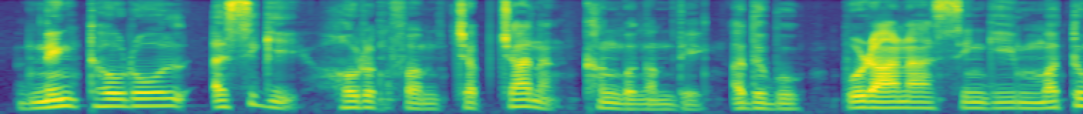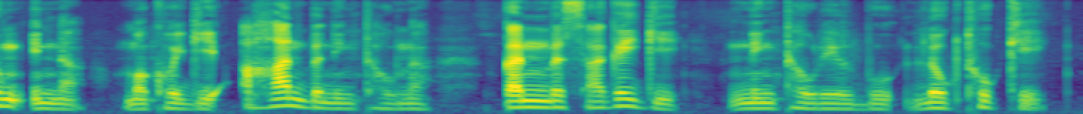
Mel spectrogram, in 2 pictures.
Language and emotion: Manipuri, neutral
